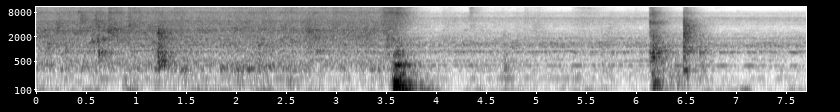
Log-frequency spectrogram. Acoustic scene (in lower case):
restroom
